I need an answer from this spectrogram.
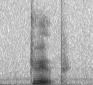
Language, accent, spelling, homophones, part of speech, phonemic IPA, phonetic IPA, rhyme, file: English, US, droop, drupe, verb / noun / adjective, /ˈdɹuːp/, [ˈdɹʊu̯p], -uːp, En-us-droop.ogg
- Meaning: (verb) 1. To hang downward; to sag 2. To slowly become limp; to bend gradually 3. To lose all energy, enthusiasm or happiness; to flag 4. To allow to droop or sink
